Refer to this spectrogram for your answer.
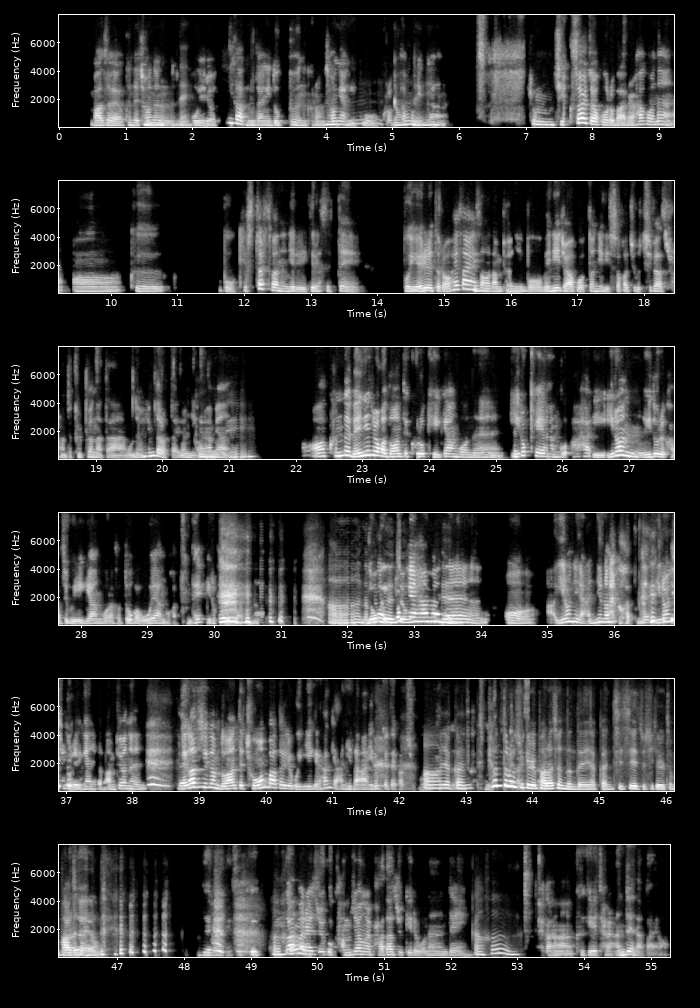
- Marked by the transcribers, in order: other background noise; tapping; teeth sucking; laugh; laughing while speaking: "같은데?"; laugh; laughing while speaking: "바라셨는데"; laugh
- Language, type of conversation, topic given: Korean, advice, 파트너가 스트레스를 받거나 감정적으로 힘들어할 때 저는 어떻게 지지할 수 있을까요?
